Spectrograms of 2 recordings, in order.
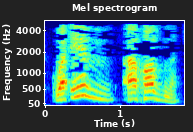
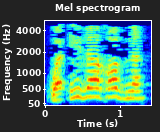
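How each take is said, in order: First: A glottal stop is heard before 'akhadhna'. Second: The glottal stop drops; the vowel joins 'idh'. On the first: "بيشيل الهمزة وياخد الحركة يحطها على الساكن اللي قبلها" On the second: "شيل الهمزة، الفتحة حطها على مين؟ على ذا الإذ"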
